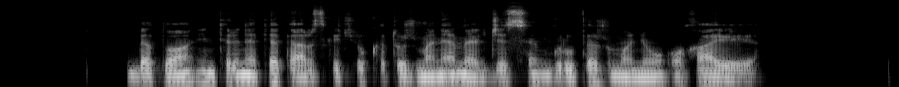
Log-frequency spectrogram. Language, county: Lithuanian, Vilnius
